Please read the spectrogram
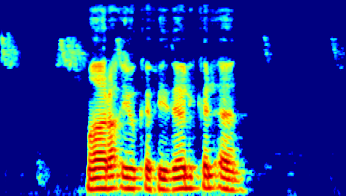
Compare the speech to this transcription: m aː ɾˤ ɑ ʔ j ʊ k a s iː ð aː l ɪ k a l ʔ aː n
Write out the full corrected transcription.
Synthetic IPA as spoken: m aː ɾˤ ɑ ʔ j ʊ k a f iː ð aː l ɪ k a l ʔ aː n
